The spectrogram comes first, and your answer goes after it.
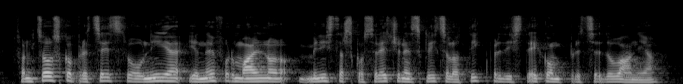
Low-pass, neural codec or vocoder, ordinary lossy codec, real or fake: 9.9 kHz; none; none; real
